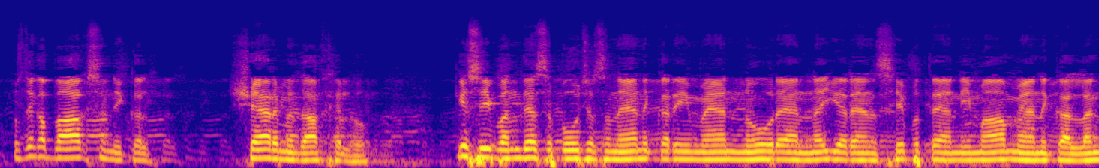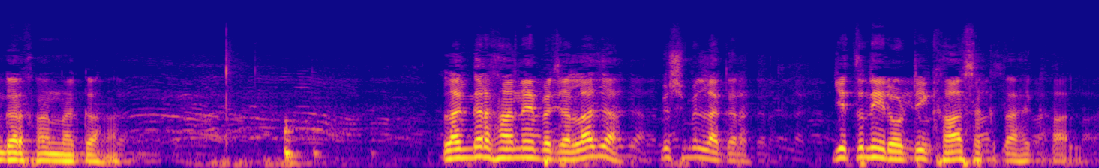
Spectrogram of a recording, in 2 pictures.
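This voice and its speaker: A man with a Punjabi accent reciting a Shia majlis sermon, telling a story in mixed Urdu and Punjabi and calling out to the crowd. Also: a little high. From Pakistan. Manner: mixes Urdu and Punjabi, dramatic storytelling with chanted calls to the crowd.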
